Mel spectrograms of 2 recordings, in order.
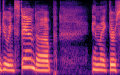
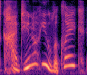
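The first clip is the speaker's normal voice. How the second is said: high, amazed stranger's question; quoted stranger; 9 semitones higher, 3 dB quieter than usual. Retold or imitated. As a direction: gush it like a starstruck fan. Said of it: "She goes".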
